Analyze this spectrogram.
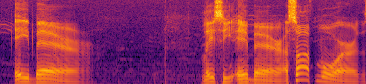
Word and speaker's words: Hebert: The French pronunciation looks like Herbert, but pronounced Hebert.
